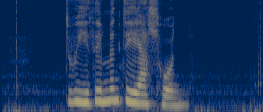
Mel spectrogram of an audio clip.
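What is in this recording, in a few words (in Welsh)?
dwy i ddim yn deall hwn, Welsh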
